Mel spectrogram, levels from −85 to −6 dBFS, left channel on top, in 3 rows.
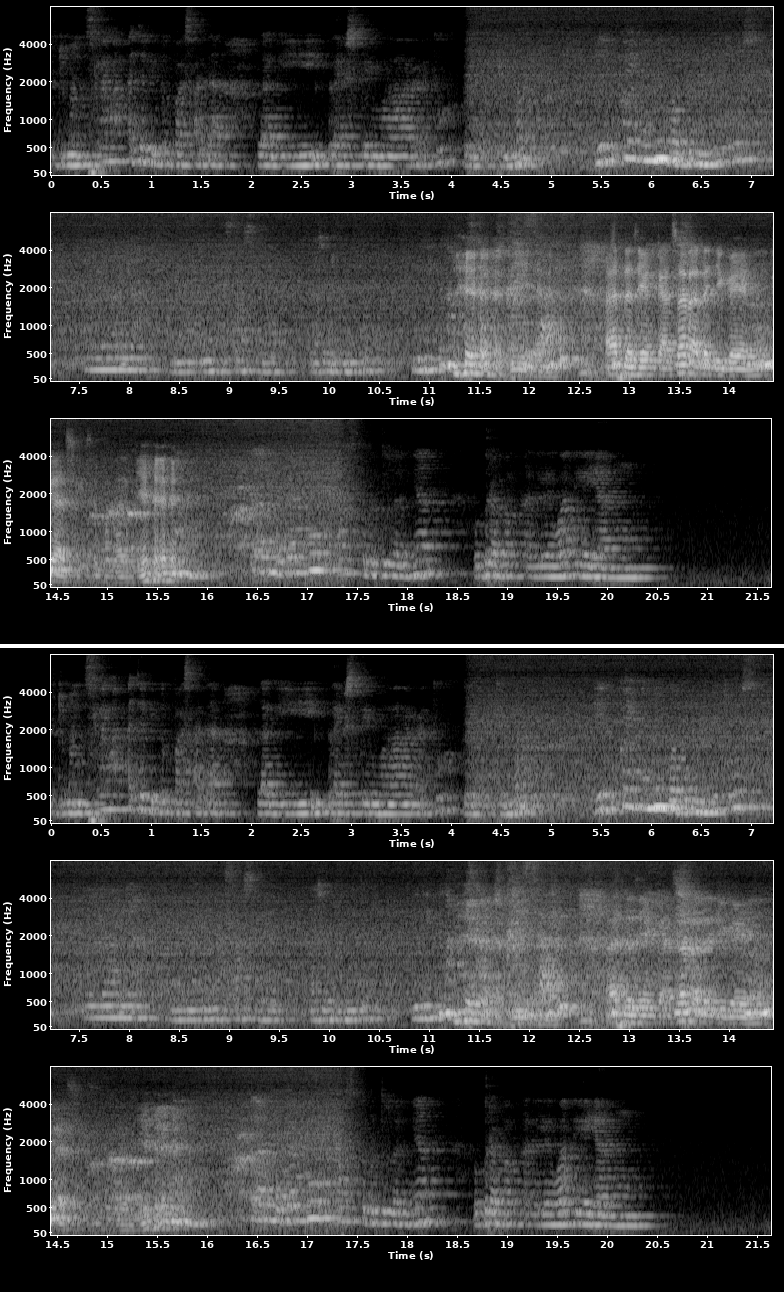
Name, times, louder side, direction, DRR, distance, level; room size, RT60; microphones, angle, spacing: voice 1, 0.1-4.8 5.4-7.0 7.5-9.5 9.8-10.4 10.8-12.9 13.5-13.8 14.2-14.5 15.6-15.9 16.4-18.2 18.7-20.2, left 1 dB, 90° right, -3 dB, 0.8 m, -34 dB
sound 1, 4.1-17.3, equal, ahead, 0.9 m, -43 dB
voice 2, 11.2-15.7, left 4 dB, 50° left, 3 dB, 0.3 m, -29 dB
3.2 x 2.3 x 2.4 m, 0.93 s
head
